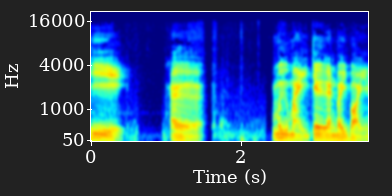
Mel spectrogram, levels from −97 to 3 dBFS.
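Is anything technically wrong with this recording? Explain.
Yes. From 1.49 to 1.63 s the speech stalls. The last sound stretches into a fading buzz, falls silent for 50 ms, then resumes with nothing lost, 116 ms late. This call audio freeze likely came from delayed packets draining the jitter buffer.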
